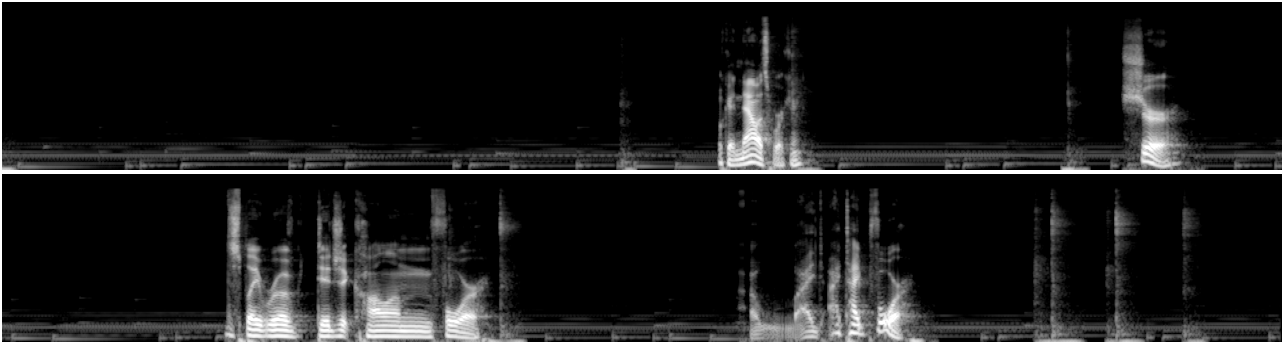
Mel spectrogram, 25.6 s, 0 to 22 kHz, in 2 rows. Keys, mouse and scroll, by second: 6.3 ], 7.9 [, 13.1 @, 17.3 4, 17.8 Return, 23.1 4, 23.3 Return, 23.9 3, 24.0 Return, 24.5 2, 24.7 Return.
